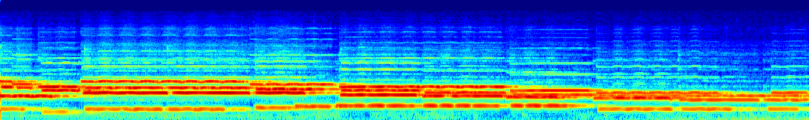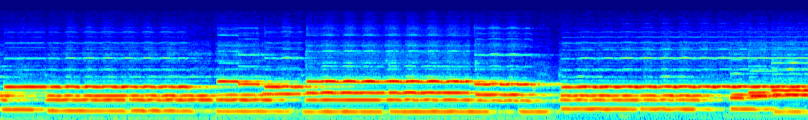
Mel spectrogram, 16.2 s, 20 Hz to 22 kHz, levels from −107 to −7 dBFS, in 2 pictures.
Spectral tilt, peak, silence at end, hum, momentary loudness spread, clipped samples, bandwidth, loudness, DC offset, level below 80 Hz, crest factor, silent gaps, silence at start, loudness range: -6 dB/octave; -2 dBFS; 0 s; none; 9 LU; under 0.1%; 5.2 kHz; -17 LUFS; under 0.1%; -64 dBFS; 16 dB; none; 0 s; 8 LU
